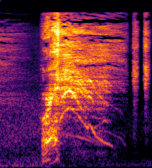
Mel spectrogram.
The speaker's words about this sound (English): Big sneeze coming. Hold on. Excuse me.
